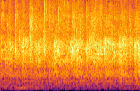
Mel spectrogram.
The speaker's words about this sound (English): Come on, that deserves a better praise clap than that.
